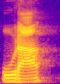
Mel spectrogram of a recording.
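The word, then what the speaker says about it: 裏: fundamental meaning technically of ura uh accent on the last mor by the way uh means opposite side uh in various senses.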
